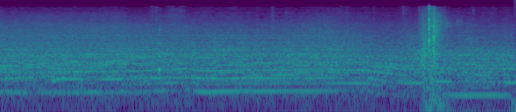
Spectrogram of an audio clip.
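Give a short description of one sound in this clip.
A racing car engine hums steadily, its pitch shifting as it changes gear.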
